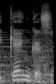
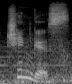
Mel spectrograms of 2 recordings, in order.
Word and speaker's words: Chinggis: Firstly, his name isn't actually Genghis at all. It's pronounced Chinggis.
